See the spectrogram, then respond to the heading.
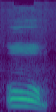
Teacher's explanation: ओ को 3 मात्राओं के बराबर इसे खींचा जाता है। आप यहाँ देख सकते हैं ओ के बगल में 3 लिखा हुआ है, यानी कि 3 मात्राओं तक का समय यहाँ पर लगेगा ओ को सिर्फ उच्चारित करने में। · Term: प्लुत स्वर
